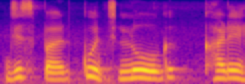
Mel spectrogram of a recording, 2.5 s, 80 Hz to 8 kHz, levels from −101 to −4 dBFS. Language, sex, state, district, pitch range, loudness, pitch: Hindi, female, Bihar, Gopalganj, 215-250 Hz, -19 LUFS, 230 Hz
